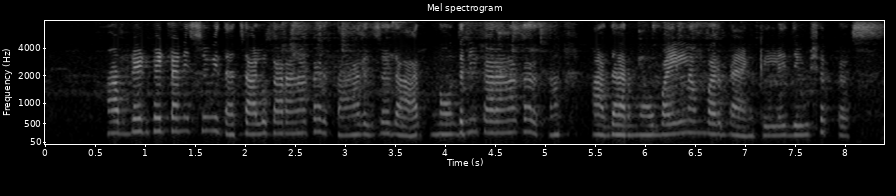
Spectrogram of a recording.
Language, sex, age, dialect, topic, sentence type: Marathi, female, 18-24, Northern Konkan, banking, statement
